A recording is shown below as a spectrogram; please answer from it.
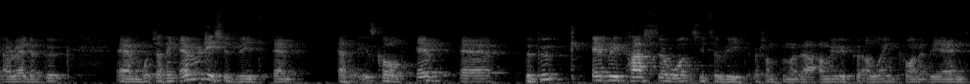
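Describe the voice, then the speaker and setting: A man with a Scottish accent talks fairly quickly at a medium pitch with ordinary pitch variation. Audible room echo and noticeable background noise fill the recording. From Glasgow. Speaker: podcast host. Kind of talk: casual chat. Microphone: phone recording, technical issues.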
